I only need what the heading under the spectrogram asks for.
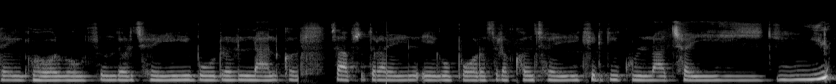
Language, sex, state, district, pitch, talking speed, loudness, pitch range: Maithili, female, Bihar, Samastipur, 200 Hz, 180 wpm, -30 LUFS, 195-205 Hz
